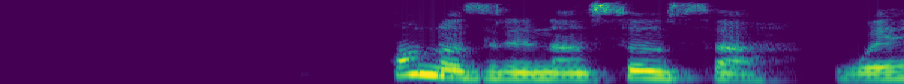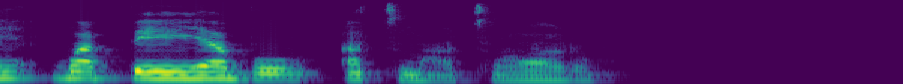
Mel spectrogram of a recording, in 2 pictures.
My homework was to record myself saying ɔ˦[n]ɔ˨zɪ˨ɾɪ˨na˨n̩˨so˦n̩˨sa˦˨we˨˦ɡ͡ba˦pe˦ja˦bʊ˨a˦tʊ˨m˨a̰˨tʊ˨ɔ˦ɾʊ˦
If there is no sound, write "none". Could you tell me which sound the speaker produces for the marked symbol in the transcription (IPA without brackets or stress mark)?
n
